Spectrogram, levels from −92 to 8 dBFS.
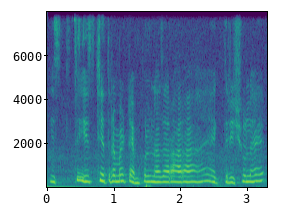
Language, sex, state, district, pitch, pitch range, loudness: Hindi, female, Telangana, Hyderabad, 255 Hz, 245-275 Hz, -14 LUFS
